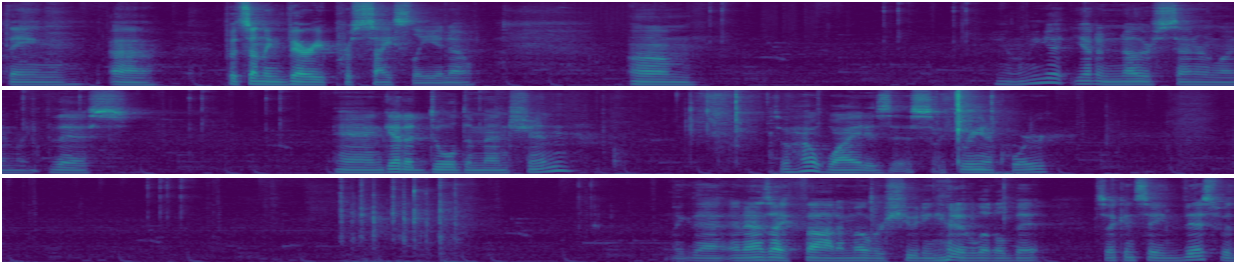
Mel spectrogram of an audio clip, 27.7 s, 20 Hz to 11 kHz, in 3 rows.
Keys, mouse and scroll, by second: 5.2 click, 6.5 click, 7.1 click, 8.0-9.3 drag, 9.8 right click, 10.6 click, 11.1 click, 12.6 click, 19.5 click, 22.7 Escape, 23.6 scroll up 1, 23.8 scroll down 1, 24.1 scroll up 1, 24.9 Escape, 25.4 click, 26.6 ctrl+click.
